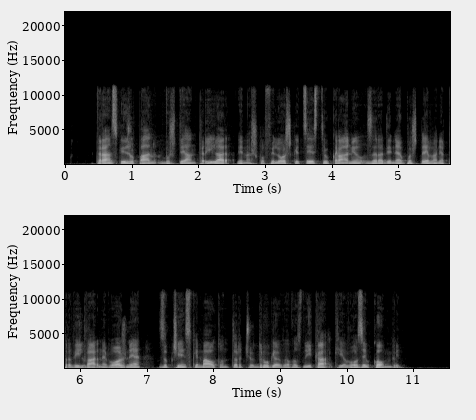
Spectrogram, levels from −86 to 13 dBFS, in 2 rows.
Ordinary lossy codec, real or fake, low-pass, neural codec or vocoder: none; fake; none; codec, 24 kHz, 1.5 kbps, HILCodec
